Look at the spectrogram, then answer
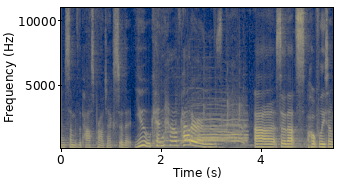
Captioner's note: audience cheers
